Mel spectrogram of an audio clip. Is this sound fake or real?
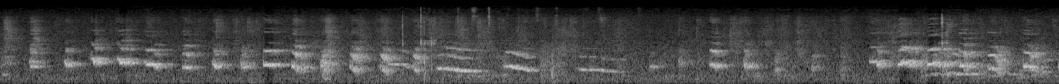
fake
